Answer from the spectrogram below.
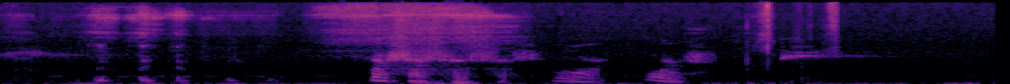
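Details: Snoring from a sleeping bulldog: loud, rattling, snorting breaths, the sound of noisy breathing through a narrow airway.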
